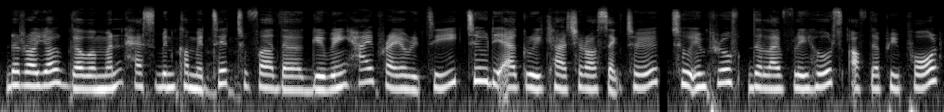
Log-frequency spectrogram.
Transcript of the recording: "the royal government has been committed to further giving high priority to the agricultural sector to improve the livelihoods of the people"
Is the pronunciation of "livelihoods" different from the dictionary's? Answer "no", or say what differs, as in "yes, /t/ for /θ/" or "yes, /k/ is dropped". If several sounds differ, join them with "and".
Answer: yes, /s/ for /z/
